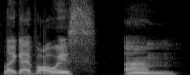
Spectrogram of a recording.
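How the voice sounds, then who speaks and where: A woman's voice: mid-range voice, level tone, slow pace, gravelly, fairly bright tone, clear, resonant tone, dry recording. Candid woman, dry close recording. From Thailand. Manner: informal and outspoken, with frequent "like" and acted-out quotes. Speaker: podcast guest, classical musician and educator. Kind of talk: candid conversational storytelling.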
